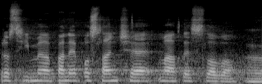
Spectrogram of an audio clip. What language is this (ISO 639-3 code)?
ces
